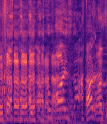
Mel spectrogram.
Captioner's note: Sidemen laugh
